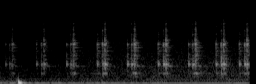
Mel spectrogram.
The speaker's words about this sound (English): You can hear him double tap his phone.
